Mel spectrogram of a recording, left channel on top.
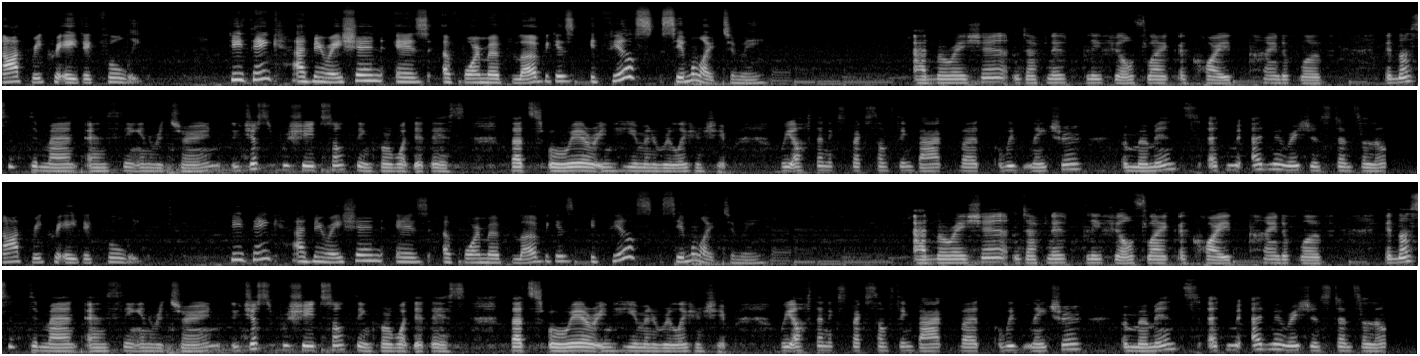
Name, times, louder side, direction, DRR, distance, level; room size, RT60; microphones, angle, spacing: voice 1, 0.0-1.4 2.3-7.6, left 5 dB, 75° left, 0.6 m, -23 dB
sound 1, 4.6-6.0 6.7-9.9 12.3-13.7 14.5-17.6, equal, 40° right, 4.8 m, -46 dB
voice 2, 9.1-13.2 13.8-14.2 14.4-21.4 21.9-25.0 25.3-25.9 26.2-28.0, right 1 dB, 20° right, 4.8 m, -25 dB
open air
head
